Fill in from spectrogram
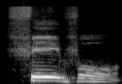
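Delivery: loud "Favor" with FA stressed. Shown as a demonstration. Teacher to class modelling "Favor". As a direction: punch the first syllable of "Favor". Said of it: "I'm not to stress O R".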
